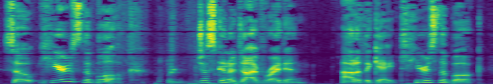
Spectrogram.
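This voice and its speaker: A woman's voice: sits low, very animated, a little slow. A woman hosting an interview show, introducing her guest in an earnest, heartfelt way with small restarts. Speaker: podcast host.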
